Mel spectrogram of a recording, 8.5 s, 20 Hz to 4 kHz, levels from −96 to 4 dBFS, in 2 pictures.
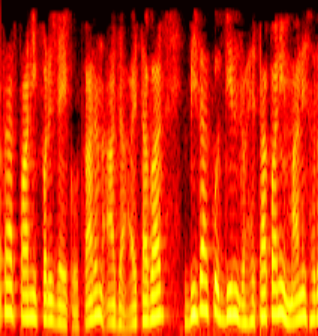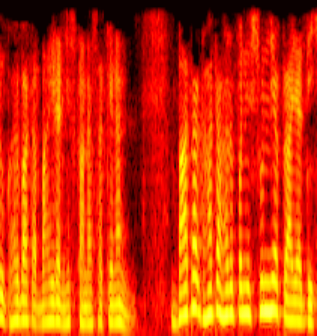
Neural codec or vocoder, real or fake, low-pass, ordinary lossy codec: codec, 24 kHz, 1.2 kbps, DualCodec; fake; 3.6 kHz; MP3, 32 kbps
